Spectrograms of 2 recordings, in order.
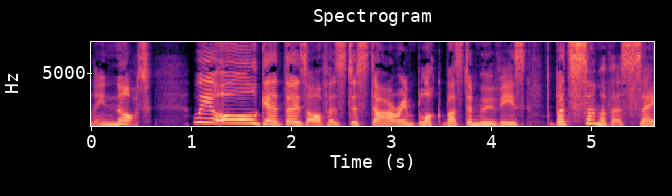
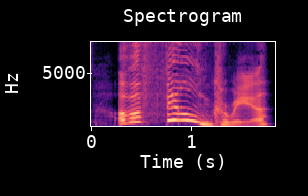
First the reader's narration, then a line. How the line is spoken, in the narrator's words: exclaimed Nanny Piggins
